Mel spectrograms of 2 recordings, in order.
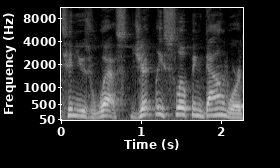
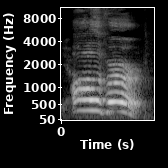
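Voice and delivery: put-on very high, yelled little girl voice; 12 semitones higher, 4 dB louder than usual. In a told scene, a little girl is heard calling out, little girl yelling. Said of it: "you hear a little girl yelling".

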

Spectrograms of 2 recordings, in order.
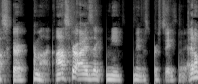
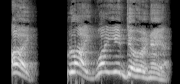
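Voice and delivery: put-on English accent pitched a bit higher; 9 semitones higher than usual. Imitating Oscar greeting Blade in an English accent. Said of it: "That's not his accent at all".

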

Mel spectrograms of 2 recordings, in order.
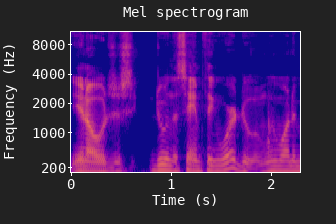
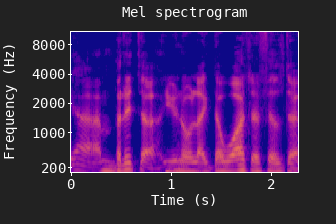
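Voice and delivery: put-on German accent of a woman. Retelling meeting a woman from Germany, imitating Britta's thick German accent. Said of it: "she had that thick German accent".

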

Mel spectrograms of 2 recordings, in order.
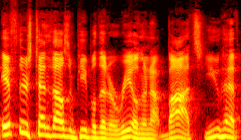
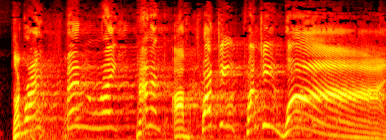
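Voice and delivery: put-on old-fashioned voice, much higher. Repeating a phrase the others could not make out, in an old-timey voice. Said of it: "I was trying to do it in an old-timey voice".

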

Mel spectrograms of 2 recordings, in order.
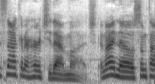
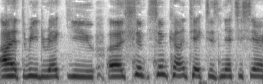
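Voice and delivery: puffed-up, egotistical, self-important star voice. Imitating a performer who redirects the host to a label: imitating an egotistical artist. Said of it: "When your ego comes out like that".

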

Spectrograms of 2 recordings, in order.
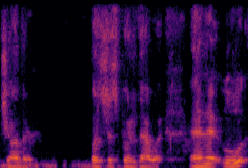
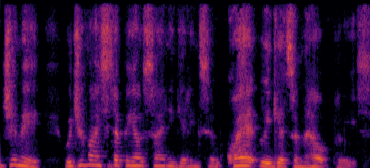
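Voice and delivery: put-on calm, polite voice, much quieter; 2 semitones higher, 5 dB quieter than usual. Quoting back how the other speaker asked Jimmy for help, imitating a calm request. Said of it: "it was so calm".

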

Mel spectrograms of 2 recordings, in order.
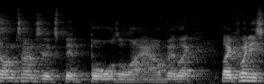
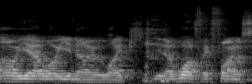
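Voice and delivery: ordinary talk

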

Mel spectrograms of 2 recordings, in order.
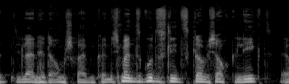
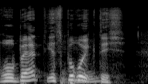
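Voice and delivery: calm, soothing teacher voice, high and raised; 5 semitones higher, 7 dB louder than usual. Retelling how someone calmed robert down: imitating someone like a teacher. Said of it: "wie so eine Lehrerin".

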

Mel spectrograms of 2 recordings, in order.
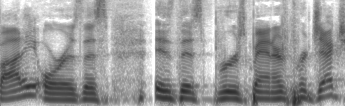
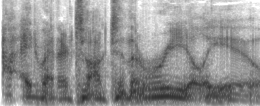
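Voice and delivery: rough, creaky monster voice, creature-like; 3 semitones higher than usual. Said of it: "This is how I envision this voice".

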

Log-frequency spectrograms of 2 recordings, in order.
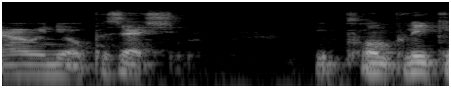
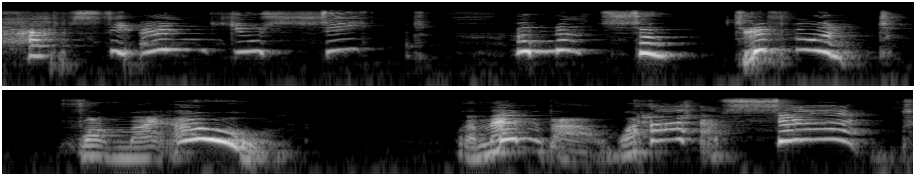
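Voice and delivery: shrill sorcerer hiss, very high and very loud; 12 dB louder than usual. Reading a story aloud, voicing the fading sorcerer: shrill hiss. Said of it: "his voice becoming a shrill hiss".

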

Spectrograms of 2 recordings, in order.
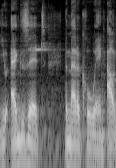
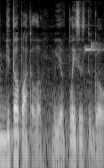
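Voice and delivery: hushed, low-voiced, quiet delivery. As the Jedi Master waking you, Ugle's low quiet voice. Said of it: "he says in a very like low and quiet tone".

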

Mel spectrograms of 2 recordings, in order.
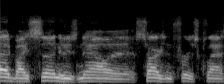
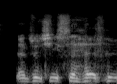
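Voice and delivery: usual speaking voice

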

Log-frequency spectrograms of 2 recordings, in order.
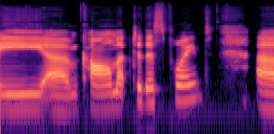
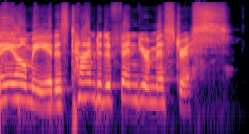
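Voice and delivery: pitched-up, jerk-like, bossy tone; 6 semitones higher than usual. Ordering the pit fighter naomi into action: sounding like a jerk. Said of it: "you should probably sound like a jerk".

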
